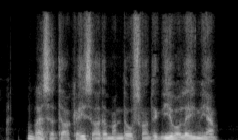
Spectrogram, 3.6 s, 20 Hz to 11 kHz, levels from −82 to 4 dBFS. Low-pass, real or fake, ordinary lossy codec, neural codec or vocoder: 9.9 kHz; fake; AAC, 48 kbps; codec, 16 kHz in and 24 kHz out, 0.6 kbps, FocalCodec, streaming, 4096 codes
